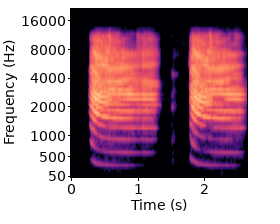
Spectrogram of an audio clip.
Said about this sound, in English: Oh, shit, I had the air horn pulled up.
